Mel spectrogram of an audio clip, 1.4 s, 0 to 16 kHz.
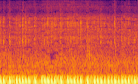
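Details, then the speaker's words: Donor engine just fitted and running after about 5–6 miles, burning some oil: rapid steady clattering ticks following engine speed; lifter noise from valve clearances set too tight. "I've got a lot of lifter noise from the engine, which I need to sort out, and it is burning a bit of oil, that I can see from the exhaust."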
